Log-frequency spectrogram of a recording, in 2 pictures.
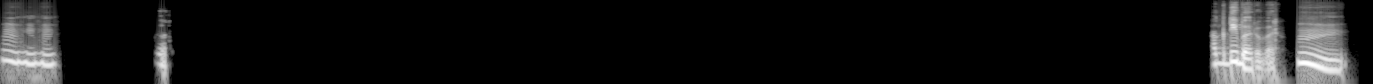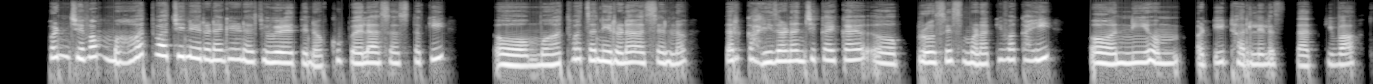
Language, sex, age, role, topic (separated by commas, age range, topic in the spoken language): Marathi, female, 30-34, host, तुम्ही निर्णय पटकन घेता की थोडा वेळ घेऊन शांतपणे विचार करून मग घेता?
